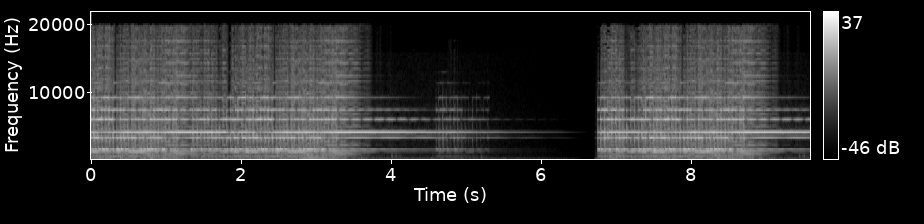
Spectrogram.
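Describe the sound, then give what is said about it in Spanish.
A telephone rings with loud, steady electronic tones that fade, cut out briefly, then resume at full strength. No voices are heard. “Ya verás, a ver si cojo el teléfono.”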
